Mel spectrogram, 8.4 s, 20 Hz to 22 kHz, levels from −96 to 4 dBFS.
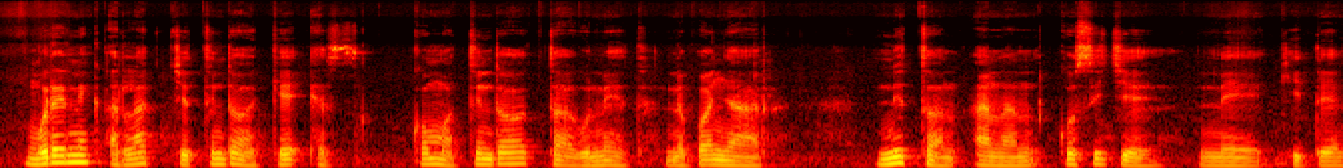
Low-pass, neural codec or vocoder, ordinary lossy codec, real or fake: none; none; none; real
